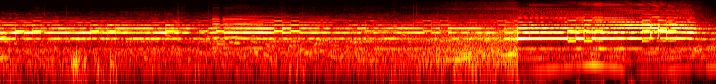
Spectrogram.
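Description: Several ambulance sirens sounding at once, their steady tones overlapping. About ten seconds in, a louder, closer siren cuts in suddenly as an ambulance passes close by, then fades near the end.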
